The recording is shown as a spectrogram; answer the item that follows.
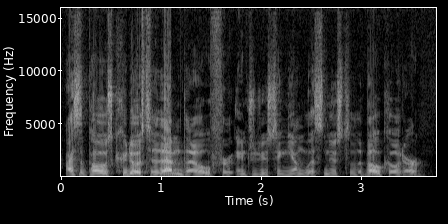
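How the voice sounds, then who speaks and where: A man's voice: mid-range voice, big pitch swings, fast, a little mellow. A man in his early forties narrating a scripted review with wry, dry humour. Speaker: record reviewer, presenter. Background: music.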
